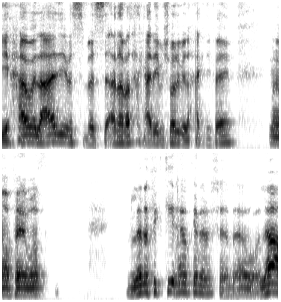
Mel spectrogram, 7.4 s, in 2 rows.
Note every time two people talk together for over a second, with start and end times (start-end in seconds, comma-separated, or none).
none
